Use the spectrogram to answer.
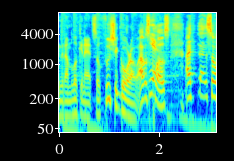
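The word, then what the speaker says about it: Fushiguro: that one's pretty easy fujigoro uh sounds close i think it's fushigoro yeah i said it with a j but it's spelled with an f with an sh i'm like looking at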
